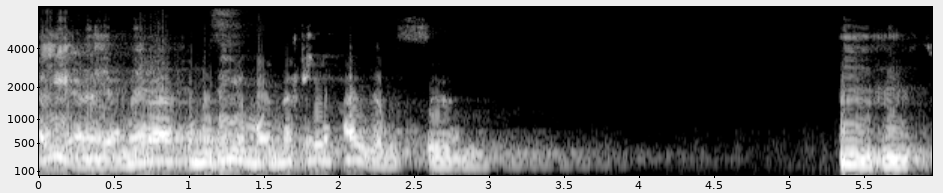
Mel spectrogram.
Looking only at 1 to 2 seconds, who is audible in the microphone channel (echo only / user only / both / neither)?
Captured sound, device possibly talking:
both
